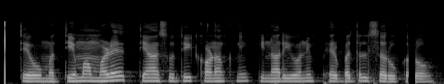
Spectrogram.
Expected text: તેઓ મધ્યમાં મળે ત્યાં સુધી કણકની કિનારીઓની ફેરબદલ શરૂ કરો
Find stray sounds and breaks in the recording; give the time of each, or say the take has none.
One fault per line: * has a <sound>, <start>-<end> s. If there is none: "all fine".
* has a dropout, 4.1-4.2 s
